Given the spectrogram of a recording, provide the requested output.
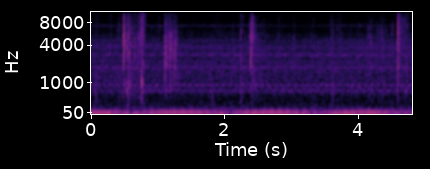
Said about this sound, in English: The noise passes along with a small local train, and we continue to wait.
